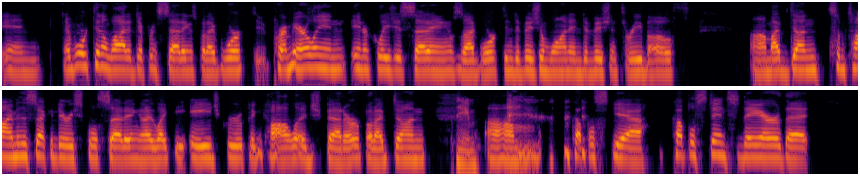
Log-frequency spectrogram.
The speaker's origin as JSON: {"language": "English", "town": "Cincinnati", "region": "Ohio", "country": "United States", "tie": "born or raised there", "said": "I grew up in Cincinnati"}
